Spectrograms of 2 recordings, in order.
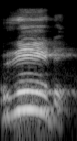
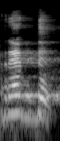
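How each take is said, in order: First: The vowel is long, sounding like 'reed'. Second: The vowel is short, sounding like 'red'. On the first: It is the present tense form. "இது spelling ஒண்ணுதான், ஆனா நம்மளுடைய உச்சரிப்பு, நம்மளுடைய pronunciation வேற" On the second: It is the past tense form. "ப்ரொனன்சியேஷன் வேற"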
